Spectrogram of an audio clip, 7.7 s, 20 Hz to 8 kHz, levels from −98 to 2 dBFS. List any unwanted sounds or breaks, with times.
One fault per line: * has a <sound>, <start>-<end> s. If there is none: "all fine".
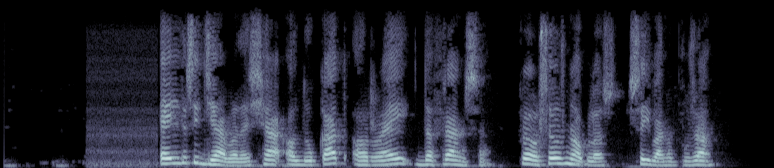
all fine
